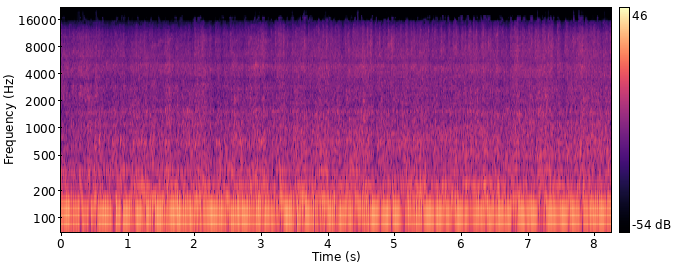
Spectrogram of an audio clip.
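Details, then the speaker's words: 1970 Pontiac LeMans 455 V8 on the lift, idling while warming up to temperature, Violator pipes, Turbo 350 transmission on Type F fluid: loud, deep, even burble, no knocks or misses, no leaks; motor sounds good, normal idle. "so yeah that sounds good to me no leaks pipes violator pipes sound good motor sounds good get her up to temperature"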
